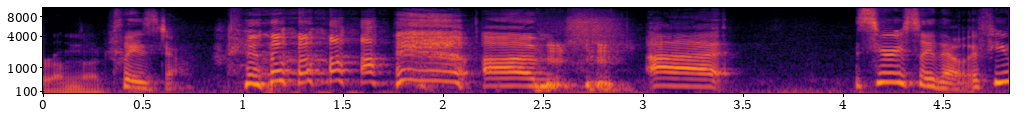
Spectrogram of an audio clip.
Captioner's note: Margaret laughs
